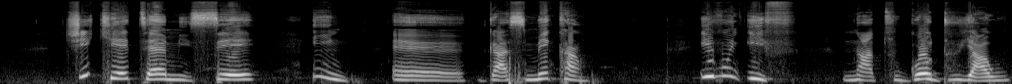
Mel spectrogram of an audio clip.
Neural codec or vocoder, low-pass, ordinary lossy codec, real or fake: none; none; none; real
